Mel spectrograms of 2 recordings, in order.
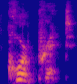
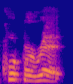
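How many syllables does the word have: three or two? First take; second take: two; three. First: The word is said with two syllables. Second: The word is said with three full syllables. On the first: "but it's corporate. Just core, and then pre" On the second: "It looks like corporate"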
